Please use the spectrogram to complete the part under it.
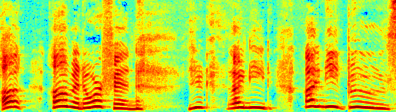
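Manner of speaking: very high, slow, small little robot voice. Acting out the little orphan robot begging for booze: Tinny Tim voice. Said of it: "Tiny Tim type robot who does the whole".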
